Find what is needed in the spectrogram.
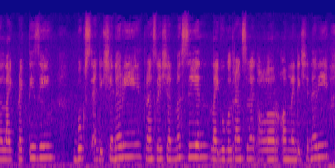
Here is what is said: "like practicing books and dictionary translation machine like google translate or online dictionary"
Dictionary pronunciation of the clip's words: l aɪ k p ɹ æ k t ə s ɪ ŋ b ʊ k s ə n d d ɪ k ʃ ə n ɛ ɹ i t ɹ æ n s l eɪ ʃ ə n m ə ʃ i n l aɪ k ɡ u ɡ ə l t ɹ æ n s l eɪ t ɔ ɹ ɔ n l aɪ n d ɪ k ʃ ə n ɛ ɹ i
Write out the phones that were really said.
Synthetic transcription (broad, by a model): l aɪ k p ɹ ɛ k t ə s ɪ ŋ b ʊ k s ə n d d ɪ k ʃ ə n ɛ ɹ i t ɹ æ n s l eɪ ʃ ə n m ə s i n l aɪ k ɡ u ɡ ə l t ɹ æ n s l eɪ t ɔ ɹ ɔ n l aɪ n d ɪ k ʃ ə n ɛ ɹ i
